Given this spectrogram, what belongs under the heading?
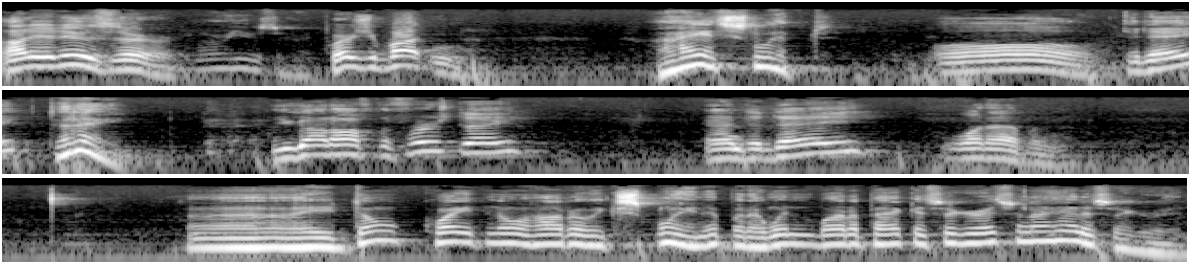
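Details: Woman whose larynx was removed, followed by radiation and chemotherapy, speaking with an electrolarynx, a battery device held against the throat that makes a beeper sound she articulates into speech; electrolarynx speech.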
